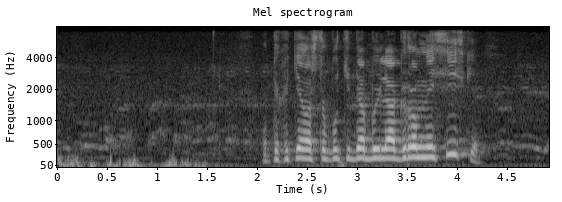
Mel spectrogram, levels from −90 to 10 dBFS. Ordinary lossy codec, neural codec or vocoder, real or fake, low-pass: none; none; real; 7.2 kHz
